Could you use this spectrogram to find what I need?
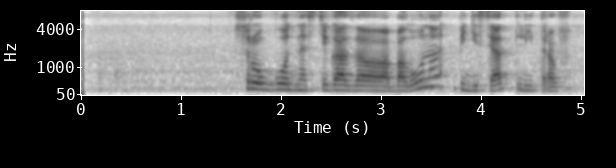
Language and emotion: Russian, neutral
